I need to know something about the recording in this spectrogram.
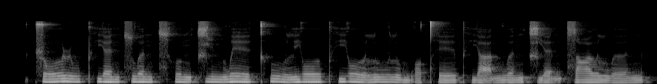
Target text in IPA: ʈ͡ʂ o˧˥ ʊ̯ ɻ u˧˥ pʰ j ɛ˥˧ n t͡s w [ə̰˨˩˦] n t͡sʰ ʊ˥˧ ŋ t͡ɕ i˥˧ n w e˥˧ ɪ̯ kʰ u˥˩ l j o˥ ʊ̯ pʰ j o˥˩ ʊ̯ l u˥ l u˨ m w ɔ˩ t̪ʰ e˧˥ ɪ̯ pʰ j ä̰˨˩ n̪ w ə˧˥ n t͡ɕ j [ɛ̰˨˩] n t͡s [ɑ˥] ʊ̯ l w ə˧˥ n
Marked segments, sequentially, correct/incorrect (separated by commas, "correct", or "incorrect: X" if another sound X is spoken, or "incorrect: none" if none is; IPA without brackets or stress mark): incorrect: ə˥˧, correct, correct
